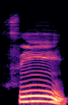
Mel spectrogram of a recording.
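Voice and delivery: सी with the ee held long. Shown as a demonstration. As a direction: stretch the ee in सी. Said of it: "ई का उच्चारण को लंबा खींचा". (सी की ई लंबी)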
